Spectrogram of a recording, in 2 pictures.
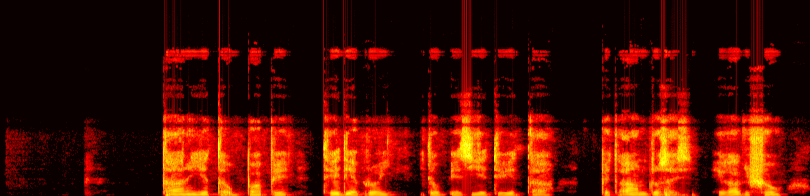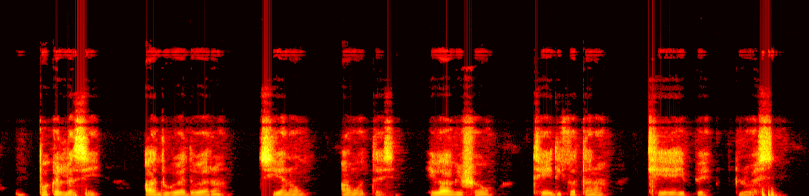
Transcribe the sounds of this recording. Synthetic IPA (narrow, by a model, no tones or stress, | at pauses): t̪ʰaːnɪjɛt̪ːɐʊbːaːpːɛ | t̪ʰe̞ːd̪ɪɐpɪɾɔj | ɪt̪oːpʼːɪjasɪjɛt̪ːɪjɔjɛt̪ːa | pːɛt̪ʼaːmd̪ɔsɐjshɛɡaːɡɪʃːɐw | ʊbːɐɡɐlːɐsːɪ | ad̪ʊɡɔjɐd̪ɔjɐɾɐ | sɪjɐnɐw | ɐmɔt̪ːɐjs | hɛɡaːɡɪʃːɐw | t̪ʰe̞ːd̪ɪkːɐt̪ɐnɐ | kʰe̞ːhɪpːɛ | lɔ̰ʔɛs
